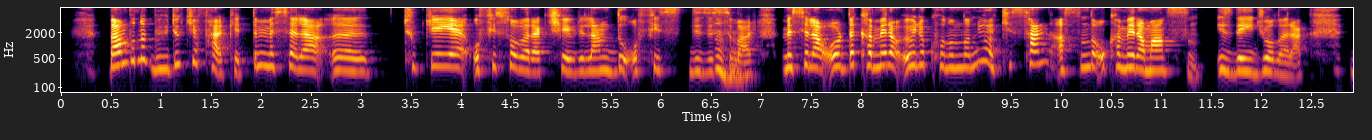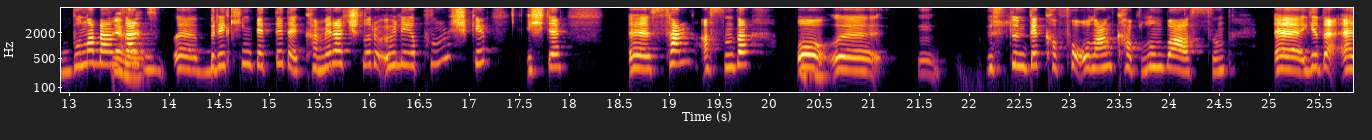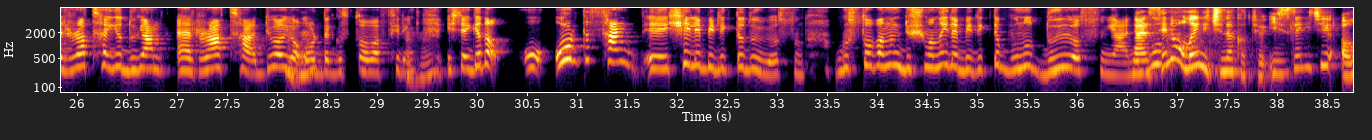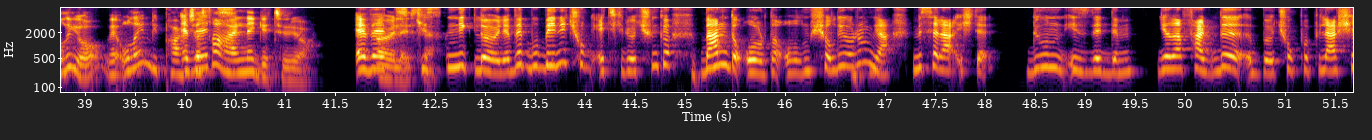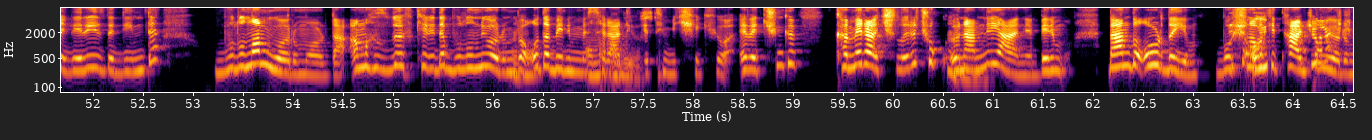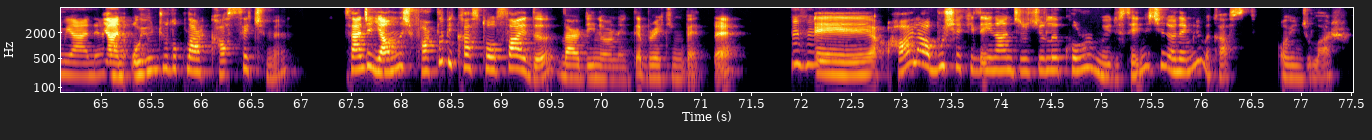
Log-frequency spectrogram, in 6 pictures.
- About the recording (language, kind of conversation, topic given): Turkish, podcast, Hayatını en çok etkileyen kitap, film ya da şarkı hangisi?
- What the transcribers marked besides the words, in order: other background noise; in Spanish: "El rata'yı"; in Spanish: "El rata"; in English: "cast"; in English: "cast"; in English: "cast"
